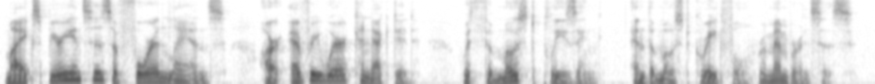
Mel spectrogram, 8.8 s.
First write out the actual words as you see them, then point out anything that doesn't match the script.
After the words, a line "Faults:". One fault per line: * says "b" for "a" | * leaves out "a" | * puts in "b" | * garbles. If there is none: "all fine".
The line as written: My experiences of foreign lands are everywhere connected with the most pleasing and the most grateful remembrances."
My experiences of foreign lands are everywhere connected with the most pleasing and the most grateful remembrances."
Faults:
all fine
